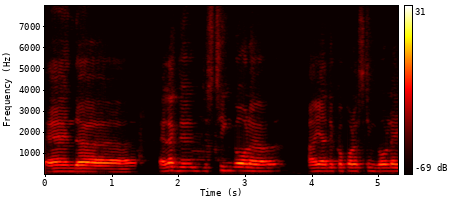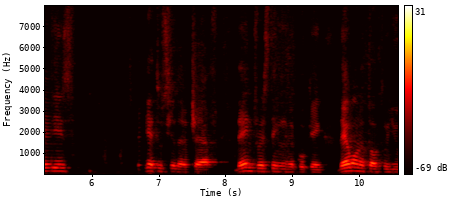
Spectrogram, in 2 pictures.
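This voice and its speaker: A man's fairly high, dark, mellow voice with a French accent, fairly even intonation, a moderate pace and big swings in loudness. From France. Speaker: personal chef. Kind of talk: radio interview. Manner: halting, many fillers.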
